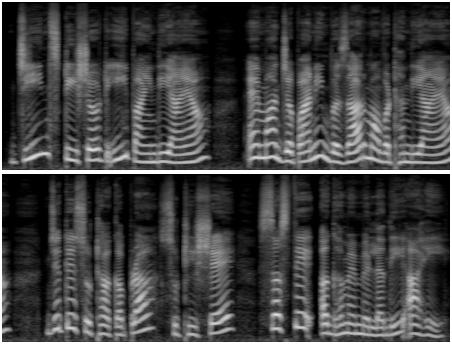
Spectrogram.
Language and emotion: Sindhi, neutral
